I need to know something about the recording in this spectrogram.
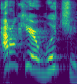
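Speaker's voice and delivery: ordinary talk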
